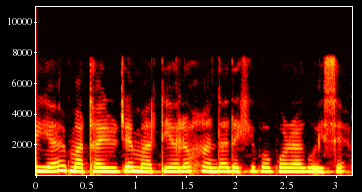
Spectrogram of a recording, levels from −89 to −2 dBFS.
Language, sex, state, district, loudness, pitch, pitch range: Assamese, female, Assam, Kamrup Metropolitan, -12 LUFS, 260 Hz, 255-275 Hz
